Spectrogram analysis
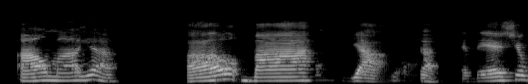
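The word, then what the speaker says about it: עלמיא: Al, ma, ya.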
